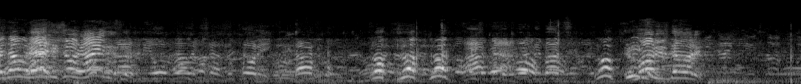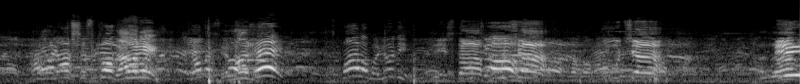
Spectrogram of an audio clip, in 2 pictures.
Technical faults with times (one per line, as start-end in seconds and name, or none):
none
